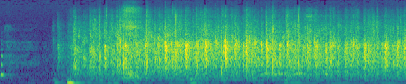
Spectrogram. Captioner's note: applause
